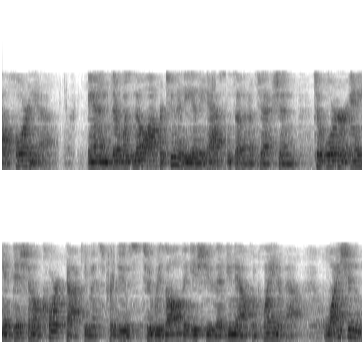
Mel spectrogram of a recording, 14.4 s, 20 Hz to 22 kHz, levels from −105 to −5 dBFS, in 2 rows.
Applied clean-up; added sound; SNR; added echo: neural separator model SepFormer DNS4.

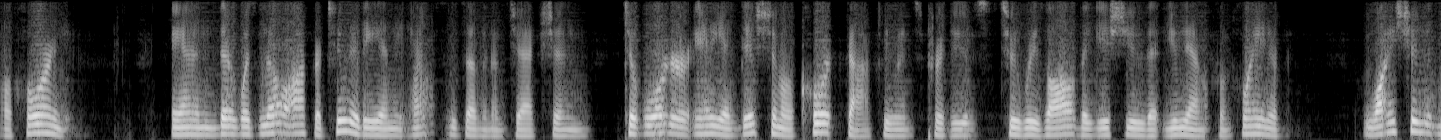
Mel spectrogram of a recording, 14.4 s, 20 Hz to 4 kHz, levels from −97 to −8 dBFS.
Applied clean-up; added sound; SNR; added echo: neural separator model SepFormer WHAMR!.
